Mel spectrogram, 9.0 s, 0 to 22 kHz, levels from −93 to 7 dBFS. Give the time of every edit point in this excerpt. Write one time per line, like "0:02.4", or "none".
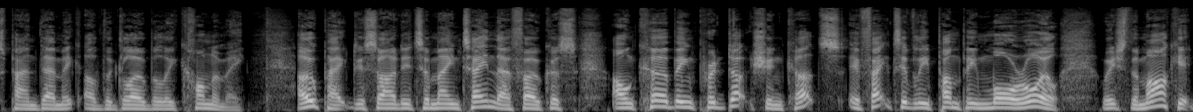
none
